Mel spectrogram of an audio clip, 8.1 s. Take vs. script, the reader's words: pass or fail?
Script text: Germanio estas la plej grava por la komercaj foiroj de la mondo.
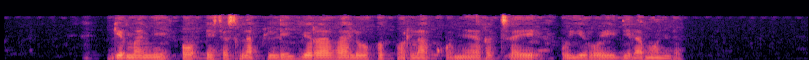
fail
